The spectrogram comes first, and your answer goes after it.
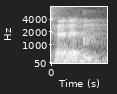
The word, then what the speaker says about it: Tenet: I kept pronouncing it Tenet, like David Tennant. It's Tenet, and Batman's in it.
